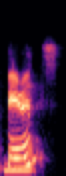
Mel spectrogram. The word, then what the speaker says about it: Perrins: then um I would like to welcome parents. am I pronouncing your surname correctly?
